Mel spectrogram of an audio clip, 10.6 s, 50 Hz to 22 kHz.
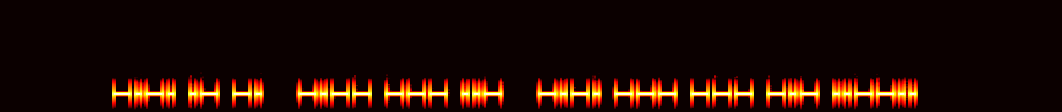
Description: Morse code, heard as a keyed tone, about 21 wpm, 700 Hz. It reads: CAN YOU COOK?
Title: Sentences from Top 1000 Words - Review Part 4 - 22wpm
